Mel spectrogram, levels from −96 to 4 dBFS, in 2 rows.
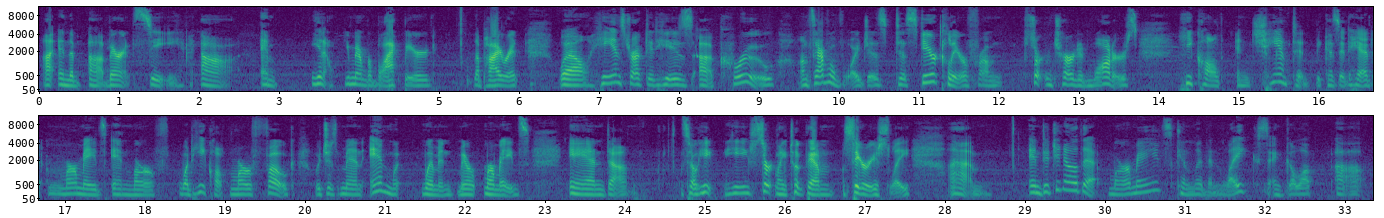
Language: English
